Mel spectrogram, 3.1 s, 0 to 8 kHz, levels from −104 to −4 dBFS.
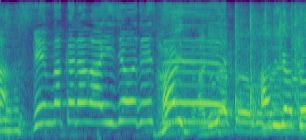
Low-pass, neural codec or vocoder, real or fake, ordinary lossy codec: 7.2 kHz; none; real; none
